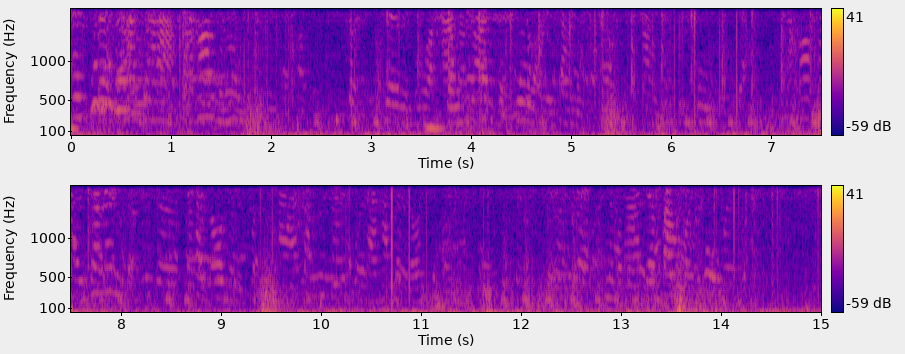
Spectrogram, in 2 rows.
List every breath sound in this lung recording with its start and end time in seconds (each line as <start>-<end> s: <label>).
1.49-2.37 s: inhalation
1.49-2.37 s: crackles
3.44-3.78 s: wheeze
5.17-5.86 s: inhalation
5.17-5.86 s: crackles
9.20-9.75 s: inhalation
9.20-9.75 s: crackles
10.86-11.42 s: inhalation
13.51-14.03 s: inhalation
